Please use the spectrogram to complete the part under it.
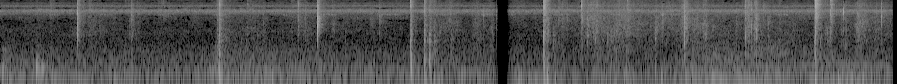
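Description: Leaves rustle as a branch is pulled and shaken.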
